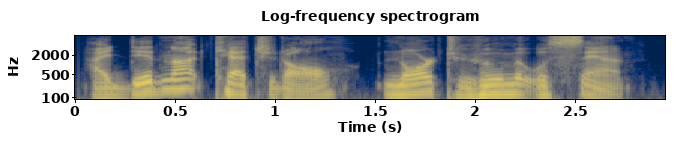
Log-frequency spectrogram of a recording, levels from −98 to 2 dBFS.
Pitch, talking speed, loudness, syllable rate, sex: 120 Hz, 245 wpm, -19 LUFS, 4.6 syllables/s, male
